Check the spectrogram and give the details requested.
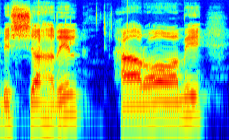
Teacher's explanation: را کے نیچے زیر ہے، را کو باریک کرنا ہے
